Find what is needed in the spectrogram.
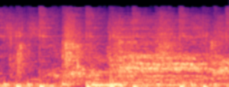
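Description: A boy singing into a microphone over a pop backing track with a steady drum beat and backing voices.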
